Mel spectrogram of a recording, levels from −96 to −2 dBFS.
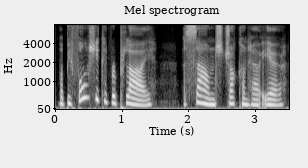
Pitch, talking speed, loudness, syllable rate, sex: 225 Hz, 190 wpm, -16 LUFS, 4.7 syllables/s, female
